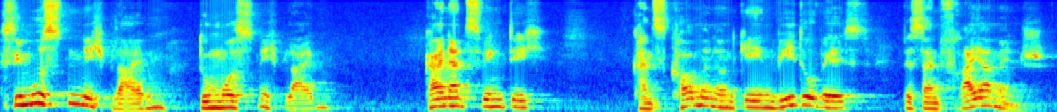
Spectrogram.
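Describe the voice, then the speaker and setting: A man preaching a sermon, slow and emphatic, his voice lifting sharply on the key phrases. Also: a little high, dark tone.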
